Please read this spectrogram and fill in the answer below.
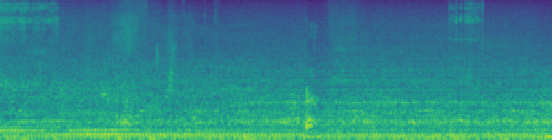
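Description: A motor running steadily, with a constant noisy hiss over its drone.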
